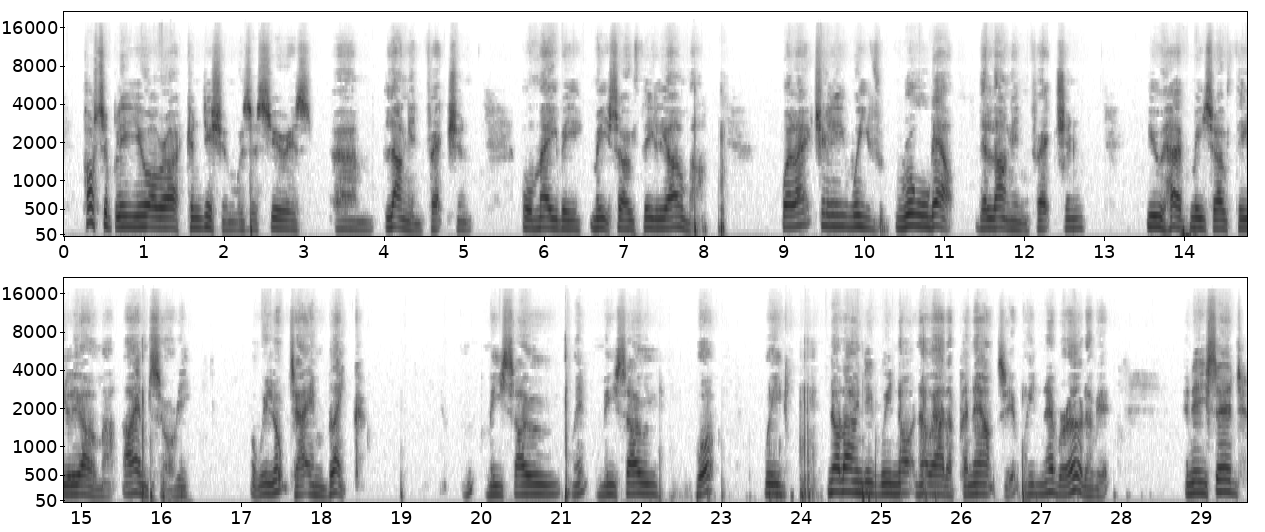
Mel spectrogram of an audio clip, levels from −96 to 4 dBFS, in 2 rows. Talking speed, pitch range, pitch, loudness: 115 wpm, 150-180 Hz, 170 Hz, -22 LUFS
